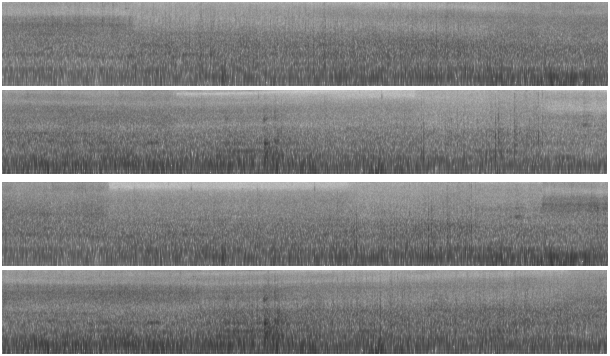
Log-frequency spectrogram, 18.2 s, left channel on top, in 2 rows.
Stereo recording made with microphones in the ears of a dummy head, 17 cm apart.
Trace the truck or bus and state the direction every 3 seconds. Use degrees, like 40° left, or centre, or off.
70° left, 60° left, 50° left, 10° left, 30° right, 50° right.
